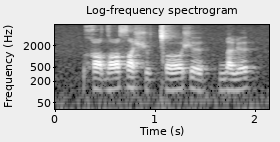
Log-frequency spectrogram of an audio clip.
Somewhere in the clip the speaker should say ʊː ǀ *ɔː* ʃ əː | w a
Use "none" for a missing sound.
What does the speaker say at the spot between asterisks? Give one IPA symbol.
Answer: ɔː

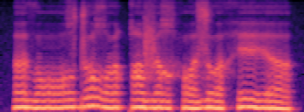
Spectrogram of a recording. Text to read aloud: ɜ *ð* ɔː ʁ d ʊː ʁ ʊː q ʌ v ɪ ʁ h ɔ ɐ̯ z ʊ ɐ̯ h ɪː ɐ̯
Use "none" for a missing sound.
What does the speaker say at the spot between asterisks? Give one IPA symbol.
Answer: ð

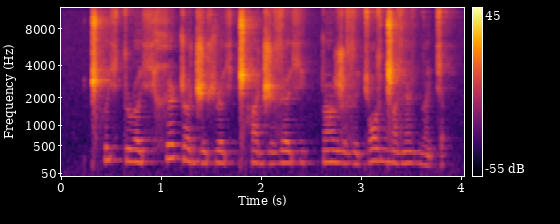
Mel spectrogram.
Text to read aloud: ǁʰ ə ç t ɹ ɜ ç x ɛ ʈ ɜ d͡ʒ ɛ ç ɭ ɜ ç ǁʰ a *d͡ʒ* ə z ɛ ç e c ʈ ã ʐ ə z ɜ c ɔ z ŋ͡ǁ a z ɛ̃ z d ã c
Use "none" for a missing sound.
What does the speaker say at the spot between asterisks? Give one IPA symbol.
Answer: d͡ʒ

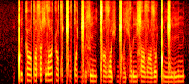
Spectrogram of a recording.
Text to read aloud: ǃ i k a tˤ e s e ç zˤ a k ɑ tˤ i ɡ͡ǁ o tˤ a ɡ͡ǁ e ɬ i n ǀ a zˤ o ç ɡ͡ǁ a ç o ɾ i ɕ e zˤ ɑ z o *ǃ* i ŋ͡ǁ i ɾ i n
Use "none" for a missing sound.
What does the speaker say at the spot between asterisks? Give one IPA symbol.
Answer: ǃ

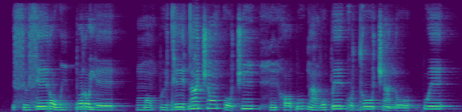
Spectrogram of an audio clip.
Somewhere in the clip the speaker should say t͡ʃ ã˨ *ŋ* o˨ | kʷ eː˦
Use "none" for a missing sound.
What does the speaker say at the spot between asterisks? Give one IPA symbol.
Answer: n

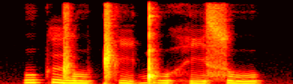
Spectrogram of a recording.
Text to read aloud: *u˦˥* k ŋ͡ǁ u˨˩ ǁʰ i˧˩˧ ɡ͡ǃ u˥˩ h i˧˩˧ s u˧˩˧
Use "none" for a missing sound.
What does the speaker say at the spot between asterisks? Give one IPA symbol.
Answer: u˦˥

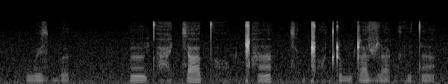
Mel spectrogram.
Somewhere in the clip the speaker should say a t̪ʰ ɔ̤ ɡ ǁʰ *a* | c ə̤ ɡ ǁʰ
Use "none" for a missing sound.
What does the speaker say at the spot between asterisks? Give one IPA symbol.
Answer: ã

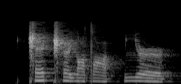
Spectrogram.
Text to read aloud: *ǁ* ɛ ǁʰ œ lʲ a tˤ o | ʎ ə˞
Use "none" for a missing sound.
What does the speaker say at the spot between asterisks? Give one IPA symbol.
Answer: ǁ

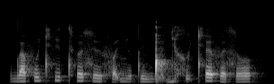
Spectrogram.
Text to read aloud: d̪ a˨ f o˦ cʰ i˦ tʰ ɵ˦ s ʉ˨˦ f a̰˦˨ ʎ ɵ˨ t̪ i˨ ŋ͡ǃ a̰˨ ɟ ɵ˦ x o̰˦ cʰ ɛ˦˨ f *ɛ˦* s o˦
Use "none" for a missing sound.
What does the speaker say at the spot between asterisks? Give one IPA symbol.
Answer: ɛ˨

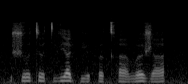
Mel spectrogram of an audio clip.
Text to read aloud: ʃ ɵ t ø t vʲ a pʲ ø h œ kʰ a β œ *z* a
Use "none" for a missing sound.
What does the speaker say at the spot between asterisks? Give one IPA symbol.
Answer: ʒ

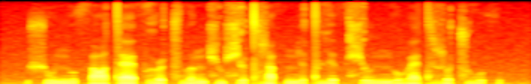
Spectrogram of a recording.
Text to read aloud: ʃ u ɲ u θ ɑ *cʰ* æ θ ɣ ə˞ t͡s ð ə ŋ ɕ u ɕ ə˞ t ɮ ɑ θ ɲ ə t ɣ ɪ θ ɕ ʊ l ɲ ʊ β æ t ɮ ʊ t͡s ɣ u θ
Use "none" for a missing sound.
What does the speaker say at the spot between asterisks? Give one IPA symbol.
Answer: t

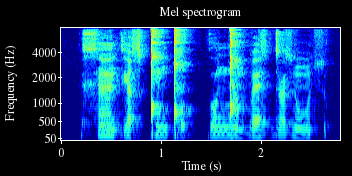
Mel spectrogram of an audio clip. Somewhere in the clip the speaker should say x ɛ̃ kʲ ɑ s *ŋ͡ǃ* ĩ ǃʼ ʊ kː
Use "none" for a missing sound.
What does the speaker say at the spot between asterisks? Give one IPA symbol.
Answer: ǃ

